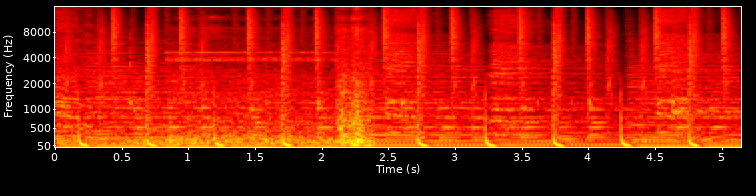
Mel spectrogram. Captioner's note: doors slamming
